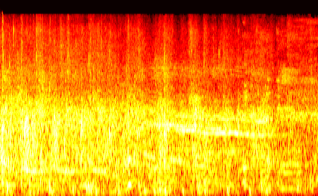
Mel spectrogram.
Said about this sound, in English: Oh, round of applause for the adults, everybody.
